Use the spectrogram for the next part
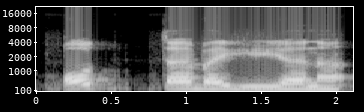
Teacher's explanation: دال اور تا کا مخرج ایک ہے، لہذا دال تا میں داخل ہو جائے گی اور دونوں ایک ساتھ مشدد ادا ہوں گے، نام بن جائے گا ادغام متجانسین تام۔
